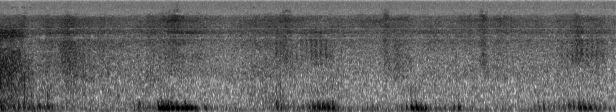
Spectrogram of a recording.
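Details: Domestic cat hiccuping while purring: a soft, low rumble broken by faint, deep pulses that come roughly once a second, all very quiet and close.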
